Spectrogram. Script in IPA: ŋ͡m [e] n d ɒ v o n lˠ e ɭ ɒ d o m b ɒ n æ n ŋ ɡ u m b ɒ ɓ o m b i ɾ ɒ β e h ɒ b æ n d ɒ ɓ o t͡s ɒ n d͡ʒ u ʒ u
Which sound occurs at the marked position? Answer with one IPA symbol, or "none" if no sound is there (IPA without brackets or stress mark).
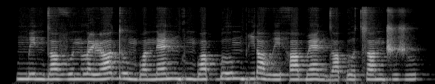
e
